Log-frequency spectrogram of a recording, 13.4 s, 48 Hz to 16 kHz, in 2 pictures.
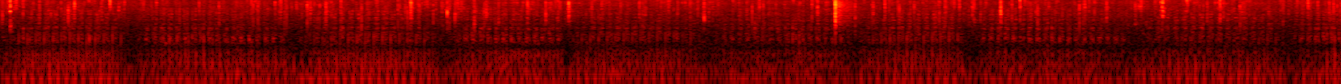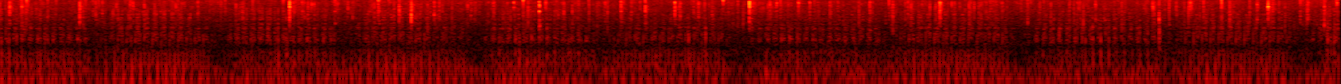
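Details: Domestic cat purring steadily, a low rumbling drone that swells and fades in breaths about every 0.7 seconds, mixed with the sharp pops and crackles of a cozy fireplace, recorded indoors for relaxation and sleep.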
